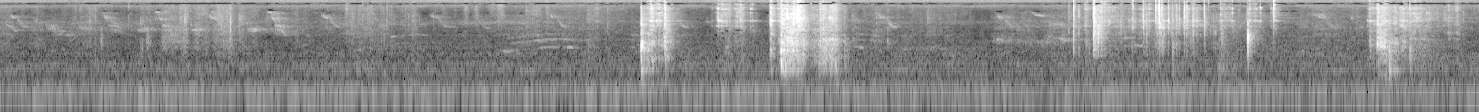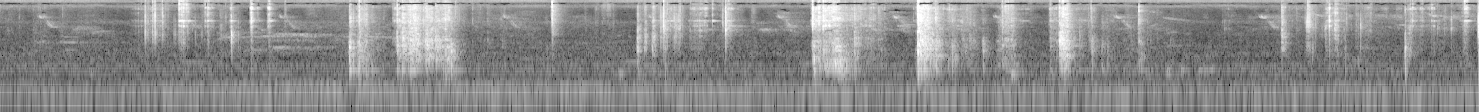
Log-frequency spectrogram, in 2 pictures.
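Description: Gravelly potting soil being scooped and poured with a small garden trowel around a bonsai's roots, in short scraping, crunching bursts every few seconds over a low steady hum.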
